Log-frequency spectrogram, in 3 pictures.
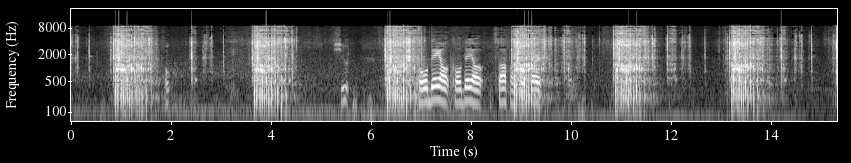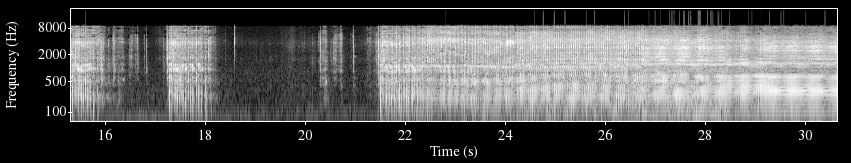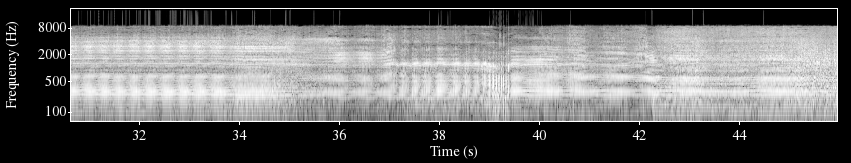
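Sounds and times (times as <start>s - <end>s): starter cord pulls: 0.0s - 4.6s, 6.2s - 7.2s, 8.6s - 18.6s, 20.1s - 39.8s
two-stroke engine running: 0.8s - 2.7s, 3.6s - 4.6s, 6.2s - 7.2s, 8.6s - 12.2s, 13.1s - 14.4s, 15.3s - 16.4s, 17.2s - 18.3s, 21.4s - 45.9s.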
